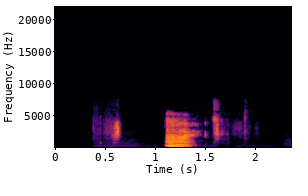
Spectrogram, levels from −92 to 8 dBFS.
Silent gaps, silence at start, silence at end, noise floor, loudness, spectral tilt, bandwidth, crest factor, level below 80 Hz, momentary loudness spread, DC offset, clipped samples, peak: none; 0.6 s; 0.75 s; -61 dBFS; -19 LUFS; -5 dB/octave; 7.4 kHz; 22 dB; -72 dBFS; 18 LU; under 0.1%; under 0.1%; -2 dBFS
